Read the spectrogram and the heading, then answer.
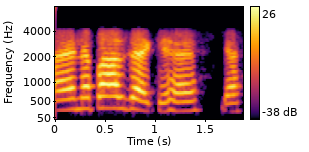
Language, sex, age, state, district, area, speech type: Maithili, female, 45-60, Bihar, Muzaffarpur, rural, conversation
